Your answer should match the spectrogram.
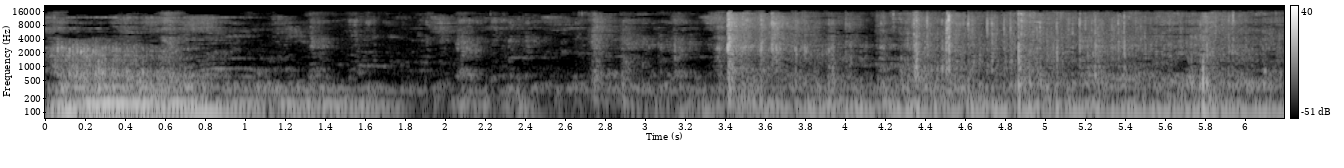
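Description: Car engine running at the street: a loud low rumble at first that eases within about two seconds, then a steady low hum, with scattered light clicks.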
